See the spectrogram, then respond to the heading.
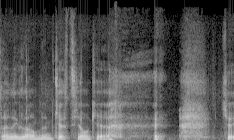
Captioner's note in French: petit rire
